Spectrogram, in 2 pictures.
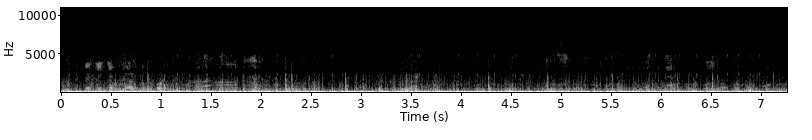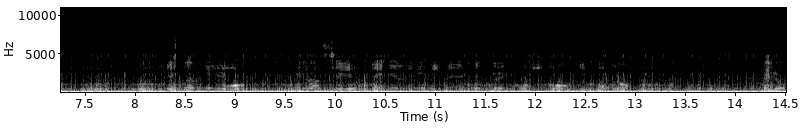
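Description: Steady low engine and road rumble heard inside a moving vehicle, with faint voices underneath.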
